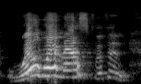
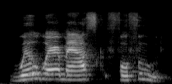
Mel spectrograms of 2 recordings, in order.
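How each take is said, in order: First: Higher, louder, slowed; slow emphatic restatement; emphatic repeat. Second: Laughing aside. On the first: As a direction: punch it out slowly with emphasis. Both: Real, not acted.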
